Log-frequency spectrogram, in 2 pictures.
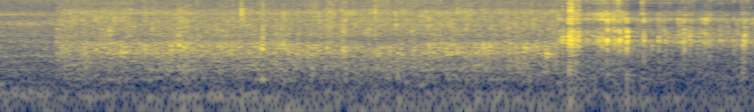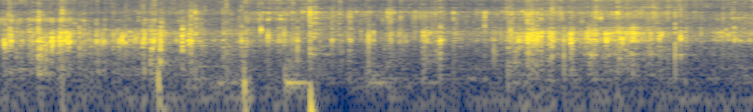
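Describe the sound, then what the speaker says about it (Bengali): Fish frying in hot oil, a steady crackling sizzle throughout with brief clinks and stirring noises partway through, close and fairly loud, with no voices. "এইভাবে আমি প্রতিটা মাছ ভেজে নিচ্ছি।"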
